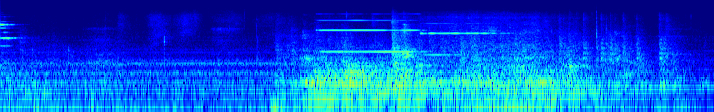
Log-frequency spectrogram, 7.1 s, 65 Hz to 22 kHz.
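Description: Otis Series 5 hydraulic elevator door at a Holiday Inn Express in Evanston sliding along its track: a hum, then a louder rumbling slide with a clunk partway and thin electronic tones, continuing to the end.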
